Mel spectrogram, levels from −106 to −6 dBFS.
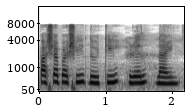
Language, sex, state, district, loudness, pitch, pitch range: Bengali, female, West Bengal, Cooch Behar, -15 LUFS, 280 Hz, 260-295 Hz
